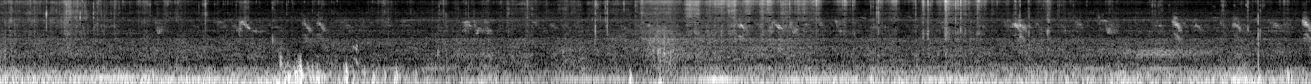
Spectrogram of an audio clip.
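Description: Near silence: faint outdoor background with a low rumble and scattered soft, short chirps and clicks from birds.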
